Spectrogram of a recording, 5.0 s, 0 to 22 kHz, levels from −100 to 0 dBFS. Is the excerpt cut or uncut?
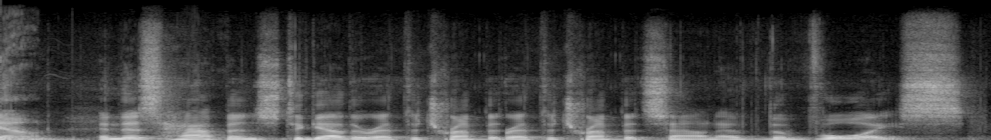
cut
